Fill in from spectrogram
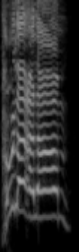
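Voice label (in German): Sniper jarate toss, German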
